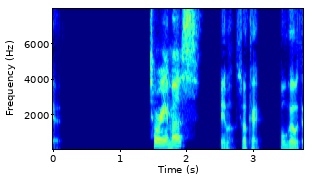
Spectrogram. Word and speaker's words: Amos: Tori Amos?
